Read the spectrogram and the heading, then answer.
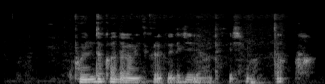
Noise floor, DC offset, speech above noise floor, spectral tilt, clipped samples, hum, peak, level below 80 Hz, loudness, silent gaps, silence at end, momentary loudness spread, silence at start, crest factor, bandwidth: -59 dBFS; under 0.1%; 32 dB; -6.5 dB/octave; under 0.1%; none; -10 dBFS; -48 dBFS; -28 LUFS; none; 0.15 s; 10 LU; 0.7 s; 18 dB; 11.5 kHz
